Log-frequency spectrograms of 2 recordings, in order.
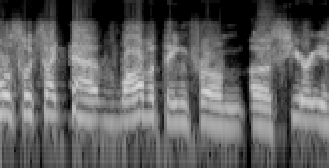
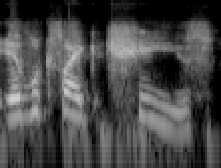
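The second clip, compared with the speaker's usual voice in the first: usual speaking voice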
